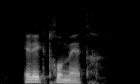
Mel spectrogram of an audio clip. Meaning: electrometer
- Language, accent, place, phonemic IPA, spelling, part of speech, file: French, France, Lyon, /e.lɛk.tʁɔ.mɛtʁ/, électromètre, noun, LL-Q150 (fra)-électromètre.wav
